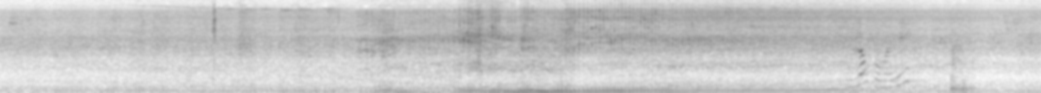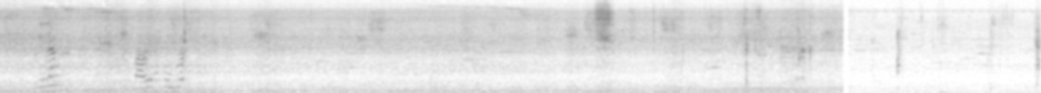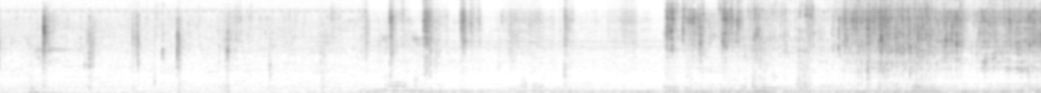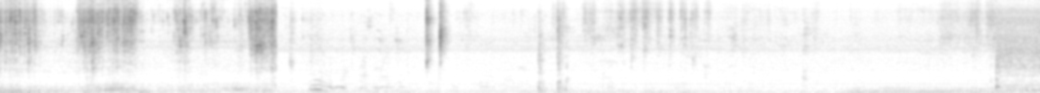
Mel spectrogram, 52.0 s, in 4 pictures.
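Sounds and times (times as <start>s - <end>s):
distant road traffic: 0.0s - 46.6s, 47.4s - 52.0s
water splashing on concrete floor: 34.3s - 42.6s.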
